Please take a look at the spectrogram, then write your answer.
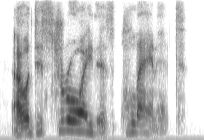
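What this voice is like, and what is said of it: Frieza character voice impression. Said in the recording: “Frieza. ... That's not a good impression.”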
